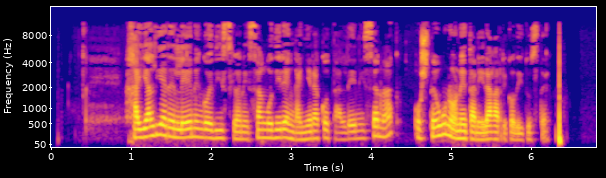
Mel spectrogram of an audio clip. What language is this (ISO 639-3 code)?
eus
